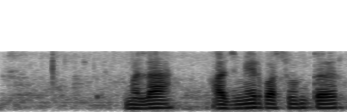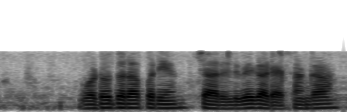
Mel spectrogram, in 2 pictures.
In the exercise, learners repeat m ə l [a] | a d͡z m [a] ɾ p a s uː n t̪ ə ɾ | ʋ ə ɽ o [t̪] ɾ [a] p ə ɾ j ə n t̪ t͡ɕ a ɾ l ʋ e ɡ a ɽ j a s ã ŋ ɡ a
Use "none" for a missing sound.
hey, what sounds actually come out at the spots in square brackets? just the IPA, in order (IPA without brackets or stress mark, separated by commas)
a, e, d̪, a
